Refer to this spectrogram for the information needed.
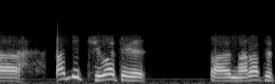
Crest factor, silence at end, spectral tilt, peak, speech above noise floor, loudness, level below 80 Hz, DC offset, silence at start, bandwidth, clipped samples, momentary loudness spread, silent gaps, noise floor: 14 dB; 0 s; -8.5 dB/octave; -6 dBFS; 36 dB; -21 LUFS; -56 dBFS; under 0.1%; 0 s; 5.2 kHz; under 0.1%; 7 LU; none; -56 dBFS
